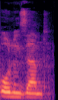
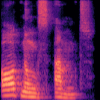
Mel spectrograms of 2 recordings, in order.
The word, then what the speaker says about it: Ordnungsamt: A general rule is, if a syllable starts with a vowel, especially after a prefix, you use the glottal stop. So, it's not Yeah, "Hallo Ordnungsamt". But, "Ordnungsamt".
